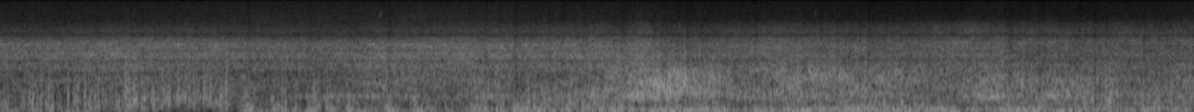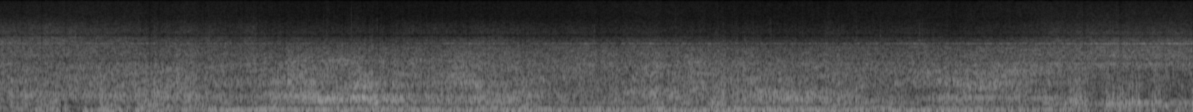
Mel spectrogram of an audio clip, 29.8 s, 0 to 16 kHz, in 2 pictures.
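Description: Boeing 787-9 airliner's GEnx-1B turbofans at take-off power: a loud, steady jet roar with a deep rumble, growing a little louder about six seconds in. Gusty wind buffets the microphone throughout.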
